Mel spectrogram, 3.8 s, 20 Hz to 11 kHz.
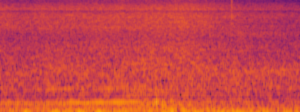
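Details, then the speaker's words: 2005 Range Rover L322 with BMW V8, 171k miles, recent maintenance, pulling in high range around the block: deep growl rises in pitch under load, then eases into road rumble; a normal, healthy V8 note. "And I don't know if you can hear it, but it's got a good little growl, and most of them do. It's not just this truck."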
